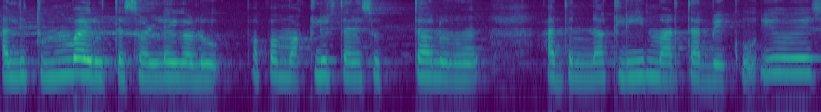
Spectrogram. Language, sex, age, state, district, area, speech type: Kannada, female, 18-30, Karnataka, Kolar, rural, spontaneous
